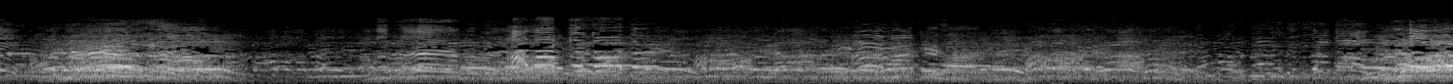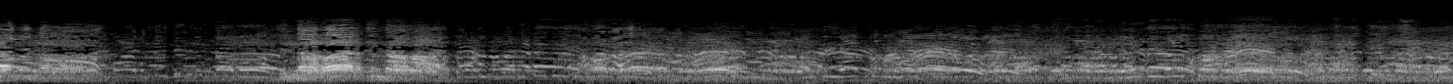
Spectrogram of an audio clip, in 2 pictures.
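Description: Men in a crowd talk and call out nearby.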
